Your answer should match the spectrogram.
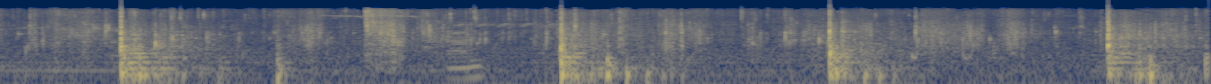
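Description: Leveraxe splitting axe striking a block of green elm four times, sharp chops one and a half to two seconds apart; at nearly each strike the blade splits the wood and comes loose rather than sticking.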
